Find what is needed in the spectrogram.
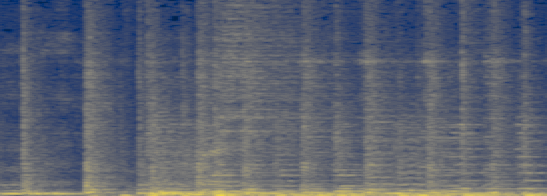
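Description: Live band playing an instrumental passage, led by drum kit and upright bass: a couple of sharp accents at the start, then the full band comes in about a second in.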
